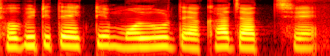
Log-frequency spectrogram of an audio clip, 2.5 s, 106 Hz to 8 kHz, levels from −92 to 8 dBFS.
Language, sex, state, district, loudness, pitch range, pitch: Bengali, female, West Bengal, Cooch Behar, -16 LUFS, 205-235 Hz, 220 Hz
